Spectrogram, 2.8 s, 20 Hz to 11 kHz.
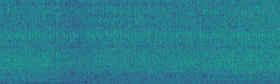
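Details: Suzuki SX4 at idle after AC evaporator replacement and recharge, in poor ambient temperatures for performance testing; steady idle under even blower hiss, no compressor clatter or belt squeal, condensate on suction line; AC running normally.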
